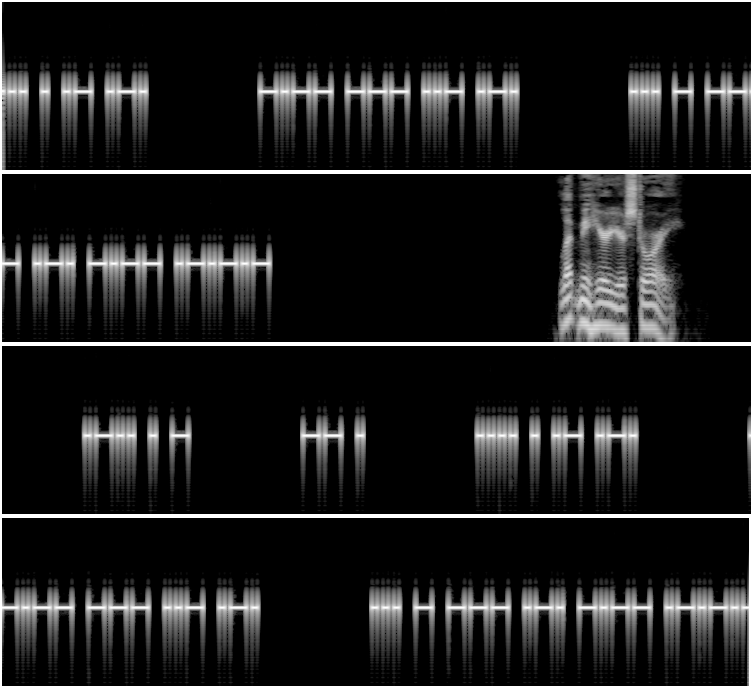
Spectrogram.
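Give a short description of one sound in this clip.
A telegraph key taps out rapid, steady beeping code.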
